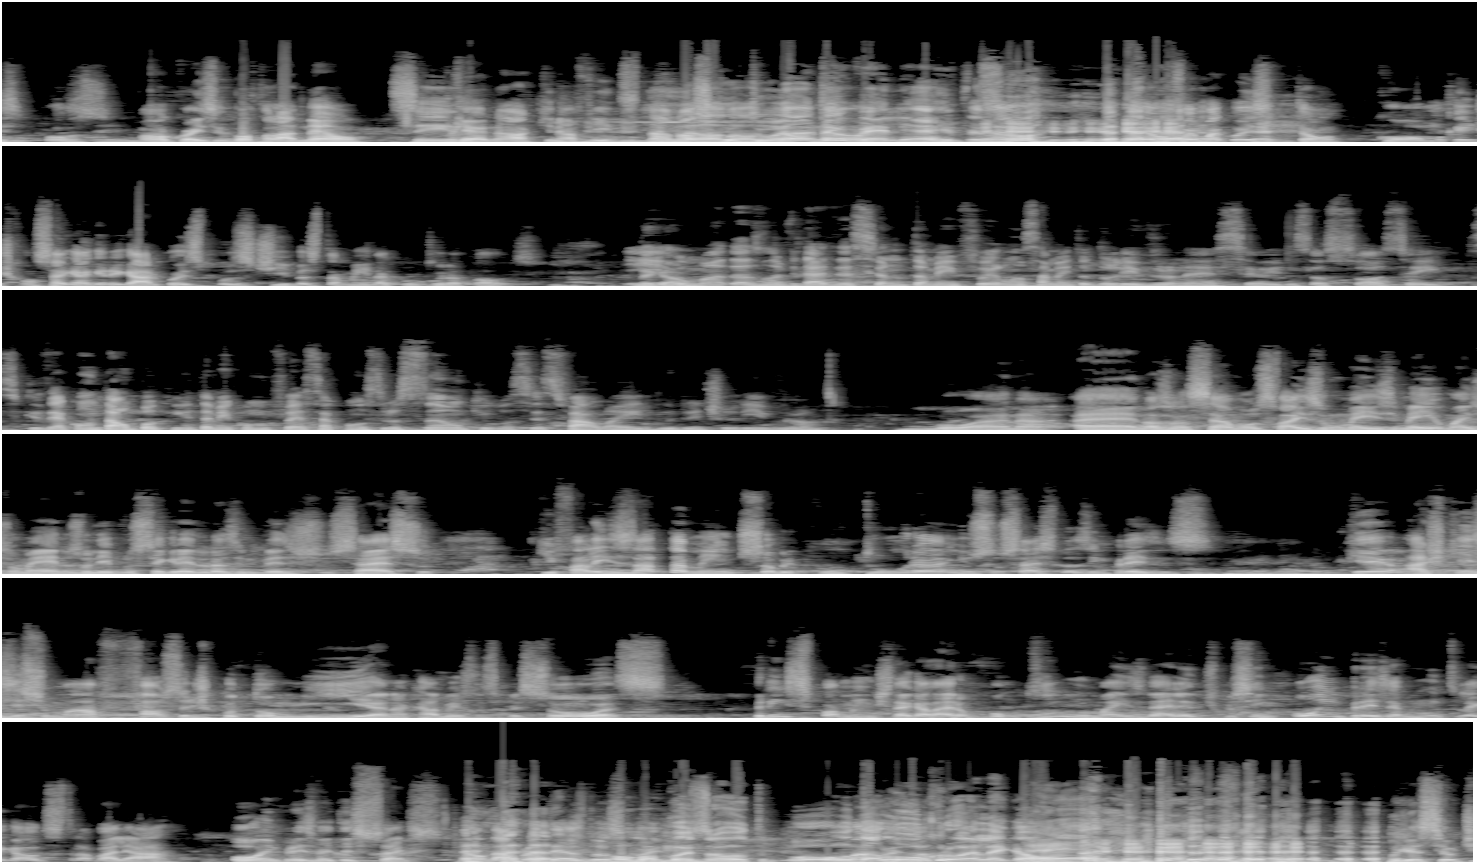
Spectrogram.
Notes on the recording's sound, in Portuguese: Este episódio é parte de uma série "pocket" gravada durante o Startup Summit 2023.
